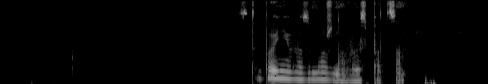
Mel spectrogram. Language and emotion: Russian, neutral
